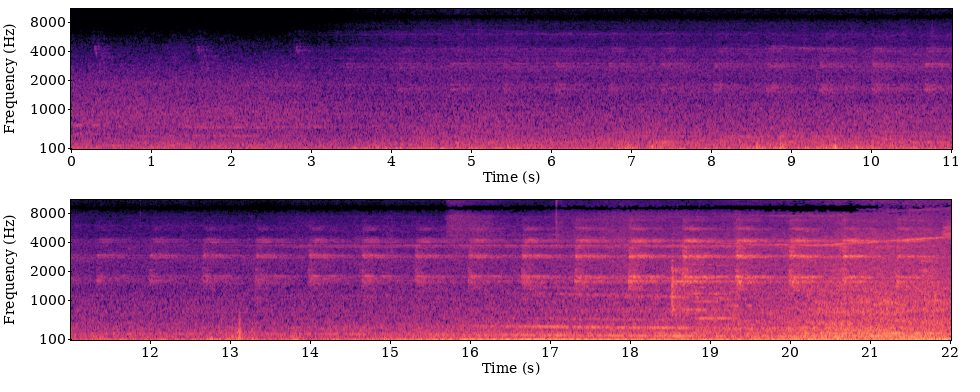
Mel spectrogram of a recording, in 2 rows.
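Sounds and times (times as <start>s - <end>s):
train engine and wheel rumble: 0.0s - 22.0s
locomotive bell ringing: 10.8s - 22.0s.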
